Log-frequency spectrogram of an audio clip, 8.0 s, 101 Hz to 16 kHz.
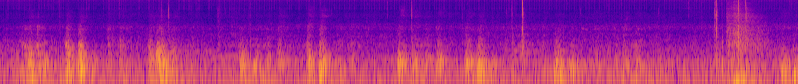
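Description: JR Central 373 series electric limited express heard from inside the car while running, with a steady rumble and repeated thumps of the wheels clattering over rail joints. A louder clatter comes near the end.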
